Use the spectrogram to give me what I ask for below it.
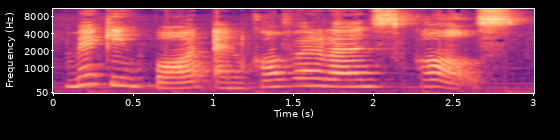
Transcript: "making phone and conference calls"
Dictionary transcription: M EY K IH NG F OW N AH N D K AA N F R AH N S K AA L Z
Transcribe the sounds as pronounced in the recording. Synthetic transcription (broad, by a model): M EY K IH NG P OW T AH N D K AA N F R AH N S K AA L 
